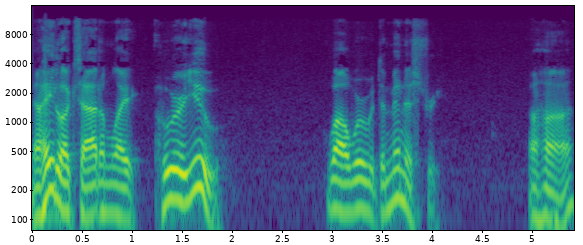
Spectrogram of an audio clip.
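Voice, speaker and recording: Over a quiet background, a man with an Ottawa Valley accent speaks with lively intonation. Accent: Canadian, Ottawa Valley. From Canada, Ottawa Valley. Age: 60s. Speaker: radio talk show host. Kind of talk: casual chat. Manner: halting, many fillers.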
